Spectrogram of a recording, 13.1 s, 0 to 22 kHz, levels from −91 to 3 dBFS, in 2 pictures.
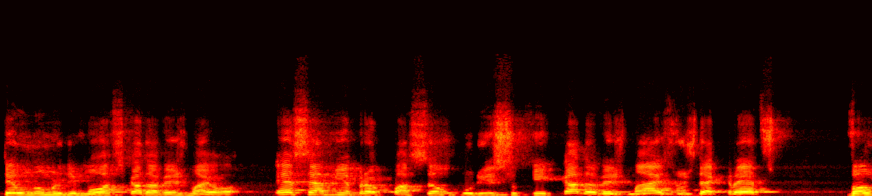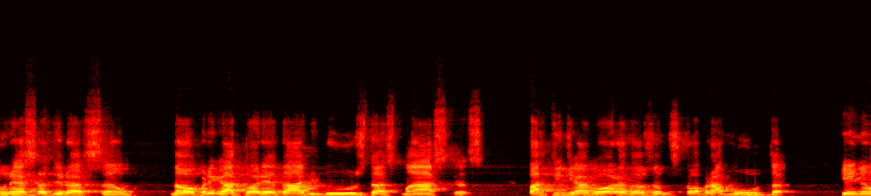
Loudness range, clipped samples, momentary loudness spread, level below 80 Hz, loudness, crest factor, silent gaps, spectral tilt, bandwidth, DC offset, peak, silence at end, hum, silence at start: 3 LU; under 0.1%; 7 LU; -70 dBFS; -26 LUFS; 18 dB; none; -5 dB/octave; 11 kHz; under 0.1%; -8 dBFS; 0 s; none; 0.05 s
